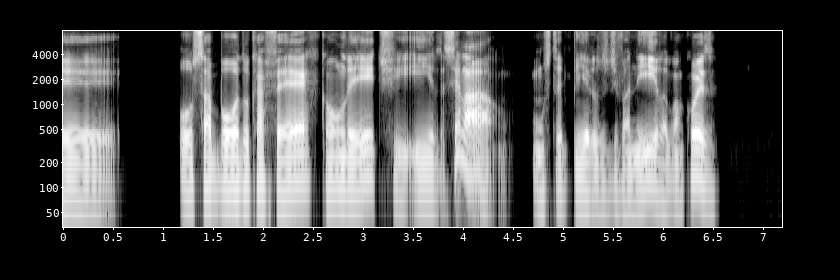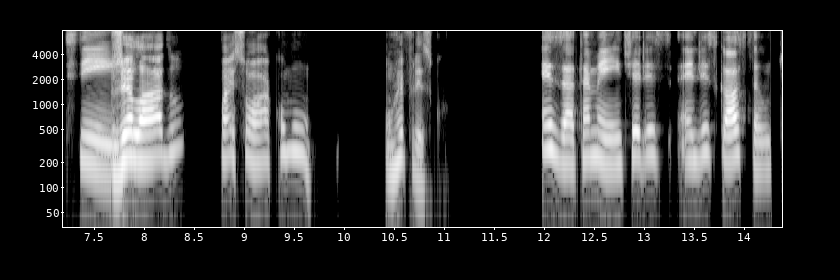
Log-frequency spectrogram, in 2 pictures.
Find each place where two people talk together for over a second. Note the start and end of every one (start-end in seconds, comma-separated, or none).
none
